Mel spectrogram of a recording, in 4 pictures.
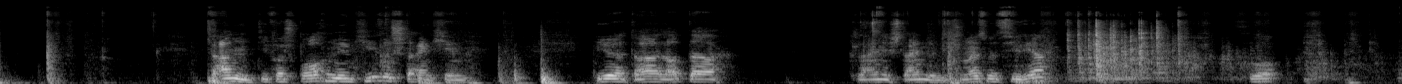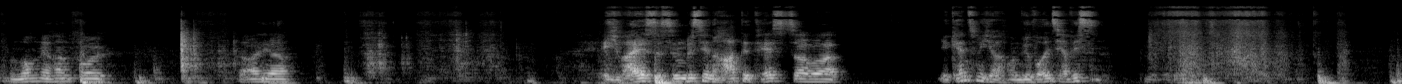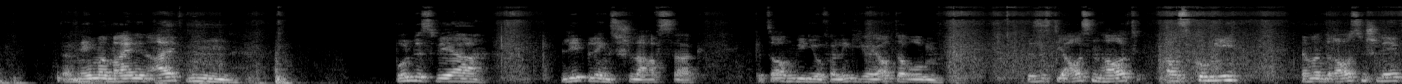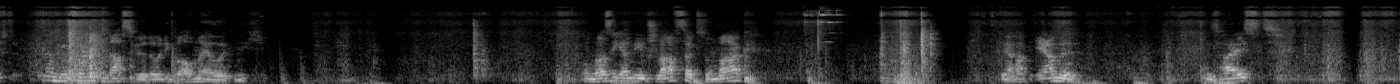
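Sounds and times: pebbles clattering on wood: 0:10.3 - 0:14.1, 0:15.4 - 0:16.8, 0:17.4 - 0:19.0
sleeping bag rustling: 0:36.8 - 0:38.7.

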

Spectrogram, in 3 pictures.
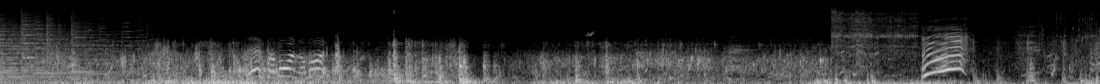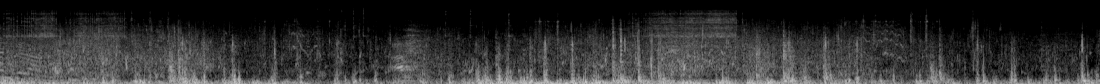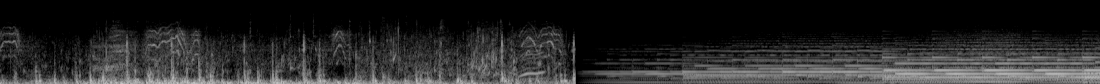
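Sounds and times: water splashing around kayak: 0:00.0 - 0:27.8
wind buffeting microphone: 0:01.4 - 0:07.0, 0:08.0 - 0:27.8.

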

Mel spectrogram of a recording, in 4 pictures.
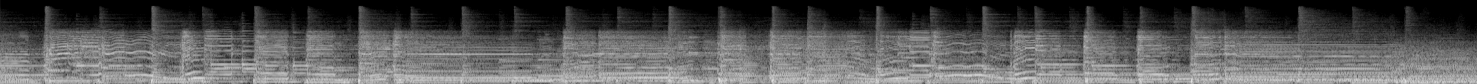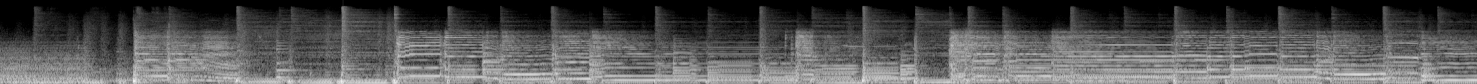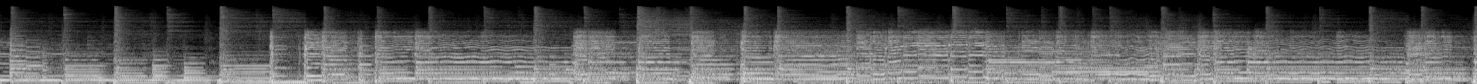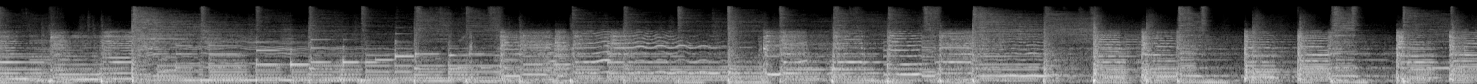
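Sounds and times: blues-jazz band playing: 0:00.0 - 0:59.0
electric guitar: 0:00.0 - 0:59.0.

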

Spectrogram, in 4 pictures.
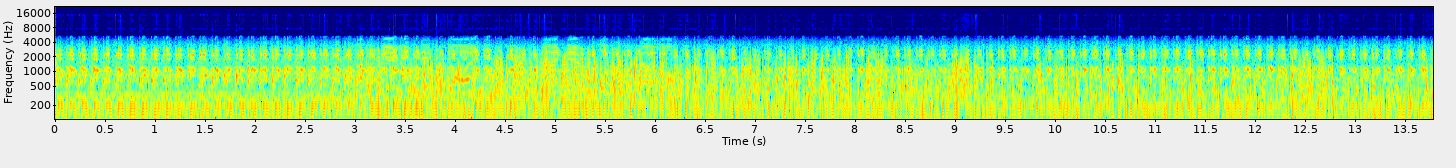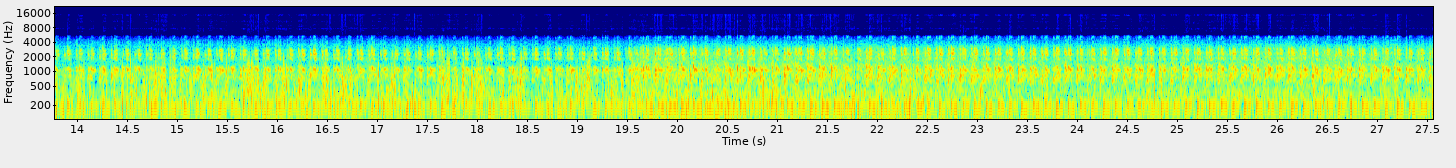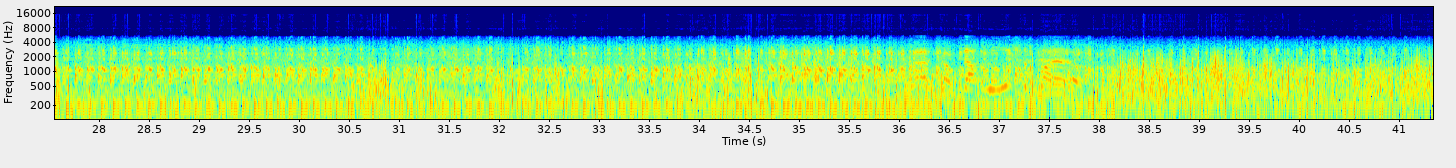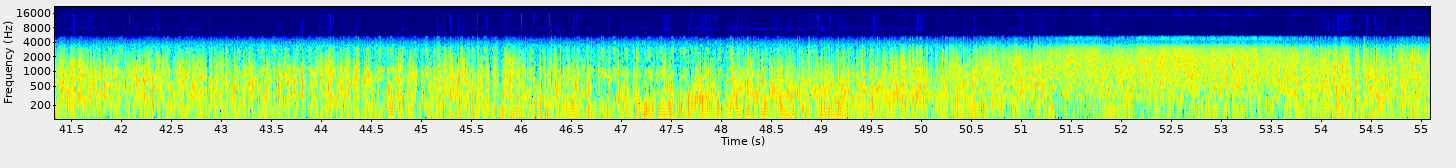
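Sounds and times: boat engine running: 0:00.0 - 0:55.0
water on choppy water: 0:00.0 - 0:55.0
wind: 0:00.0 - 0:55.0.

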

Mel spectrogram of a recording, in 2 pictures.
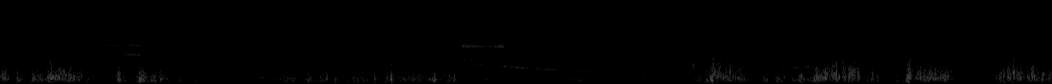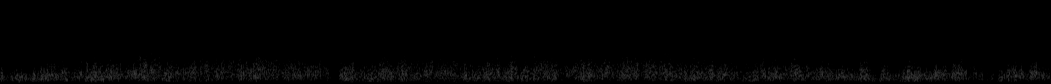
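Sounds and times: wind noise on microphone: 0:00.0 - 0:05.3, 0:07.0 - 0:21.0.

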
